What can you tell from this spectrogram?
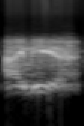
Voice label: reporting in, balkan; vo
